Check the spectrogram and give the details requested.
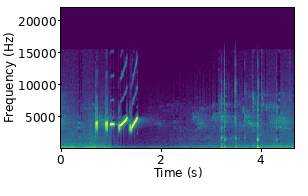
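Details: Double-collared seedeater giving a short loud phrase of clipped notes and rising whistled slurs, then a pause and scattered faint clicks and distant high notes.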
